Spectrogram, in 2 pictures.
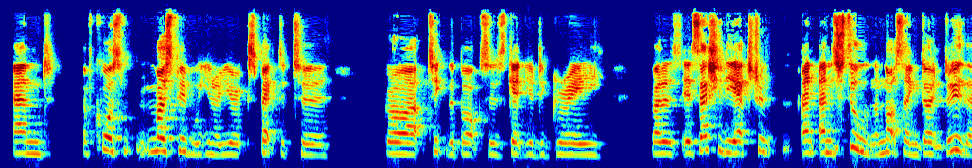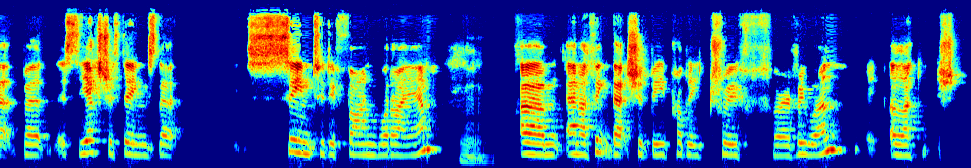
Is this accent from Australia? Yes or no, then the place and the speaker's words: yes; Western Australia, Australia; moved away; Western Australia, my home state, which I'm missing a lot at the moment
